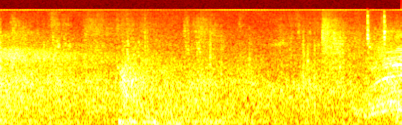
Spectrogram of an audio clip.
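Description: Squash court sounds during a short rally: players' quick footsteps and the ball's hits, under a low murmur of crowd voices.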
